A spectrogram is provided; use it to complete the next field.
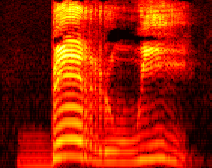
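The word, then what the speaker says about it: bruit: نفس الكلام اسمع صوت اسمه بروي، التي سايلنت ما بتتنطقش.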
